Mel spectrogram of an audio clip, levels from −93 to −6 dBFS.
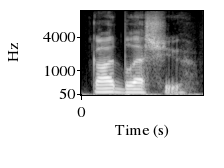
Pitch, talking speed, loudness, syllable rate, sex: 130 Hz, 195 wpm, -14 LUFS, 4.5 syllables/s, male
